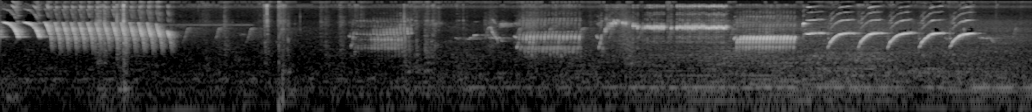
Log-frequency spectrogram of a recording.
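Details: Canary singing a varied song: a fast high trill, pauses, buzzy rolled phrases and a steady mid-pitched trill, ending in a run of about seven quick rising whistled sweeps; little background noise.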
